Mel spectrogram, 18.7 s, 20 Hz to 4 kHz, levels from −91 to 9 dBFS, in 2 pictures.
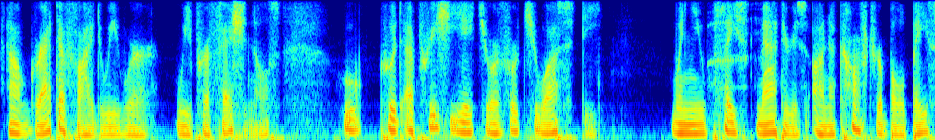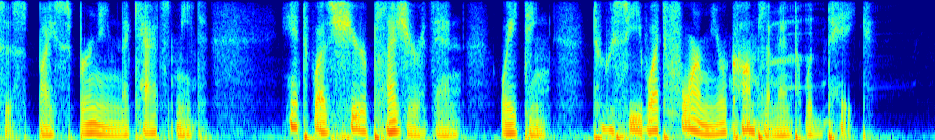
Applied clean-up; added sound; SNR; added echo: neural mask model DeepFilterNet 3.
